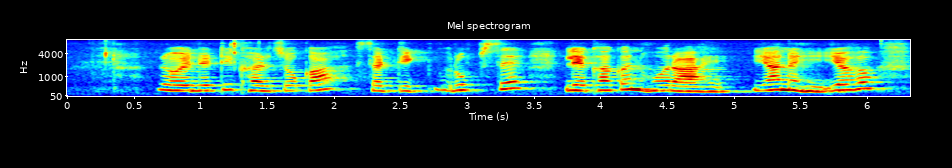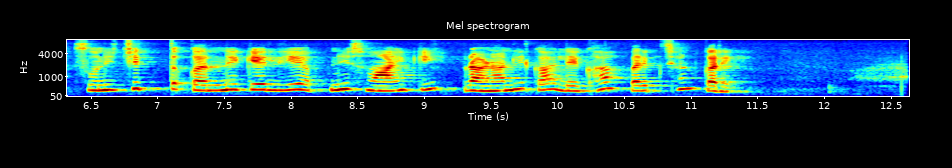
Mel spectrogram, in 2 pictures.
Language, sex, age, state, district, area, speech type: Hindi, female, 18-30, Madhya Pradesh, Ujjain, urban, read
